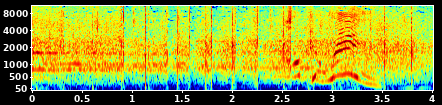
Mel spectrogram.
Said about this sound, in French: Ah oui, allez. On veut des applaudissements mérités. Plus fort.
